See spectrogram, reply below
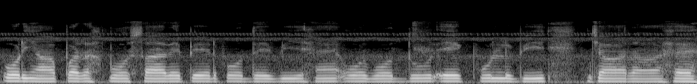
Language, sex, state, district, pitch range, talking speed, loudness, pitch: Hindi, male, Uttar Pradesh, Shamli, 135-140 Hz, 155 wpm, -16 LUFS, 140 Hz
